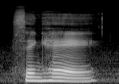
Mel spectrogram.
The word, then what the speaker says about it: Sing Hey: Sing Hey is actually my Korean name, spelt out in a way that white people can say it.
